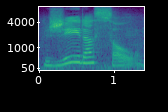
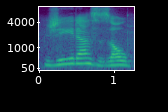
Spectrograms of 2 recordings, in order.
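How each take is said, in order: First: The middle consonant is a voiceless s sound. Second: The middle consonant is a voiced z sound. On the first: The speaker calls it right. "para que se tenha o som de S mesmo, né? E não som de Z" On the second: The speaker calls it wrong. "ficaria bem equivocado se a gente colocasse assim"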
